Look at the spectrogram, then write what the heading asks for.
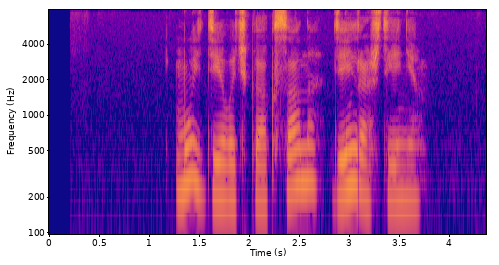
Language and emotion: Russian, neutral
